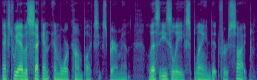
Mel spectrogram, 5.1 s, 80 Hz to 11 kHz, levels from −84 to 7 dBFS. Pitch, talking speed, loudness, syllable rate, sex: 115 Hz, 175 wpm, -21 LUFS, 5.3 syllables/s, male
